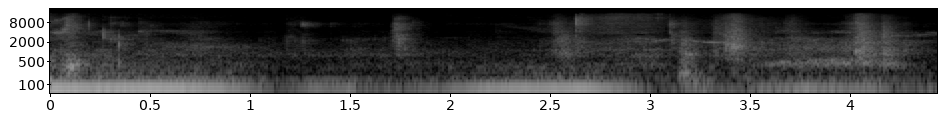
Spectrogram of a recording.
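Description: A man quietly chewing a mouthful of pasta, with a few faint short clicks, over a low steady hum that drops out now and then.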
